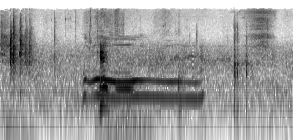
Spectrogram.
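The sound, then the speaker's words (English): Dice rolled during a tabletop roleplaying game: a quick cluster of light clicking rattles, then a voice, then another short clatter of clicks. “Make another dice roll. Wendy, do you want to spend momentum to make another dice roll?”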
